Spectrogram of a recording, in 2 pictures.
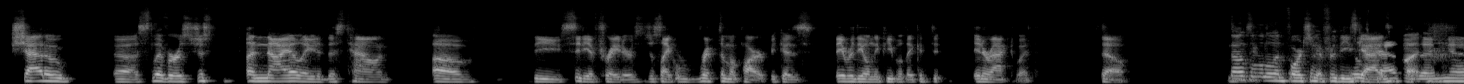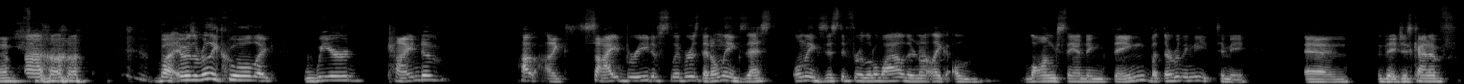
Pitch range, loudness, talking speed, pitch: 130-165 Hz, -28 LUFS, 170 wpm, 145 Hz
